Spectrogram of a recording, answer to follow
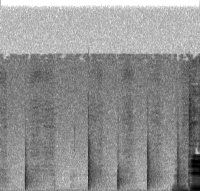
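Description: Writing strokes: about five short, sharp scratches or taps of a pen or marker on a writing surface, spread over the quiet stretch, before a man's voice resumes near the end.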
